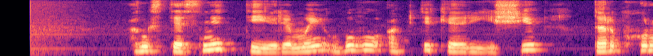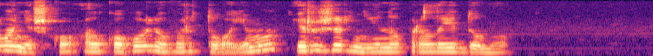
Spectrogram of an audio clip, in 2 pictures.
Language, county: Lithuanian, Marijampolė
